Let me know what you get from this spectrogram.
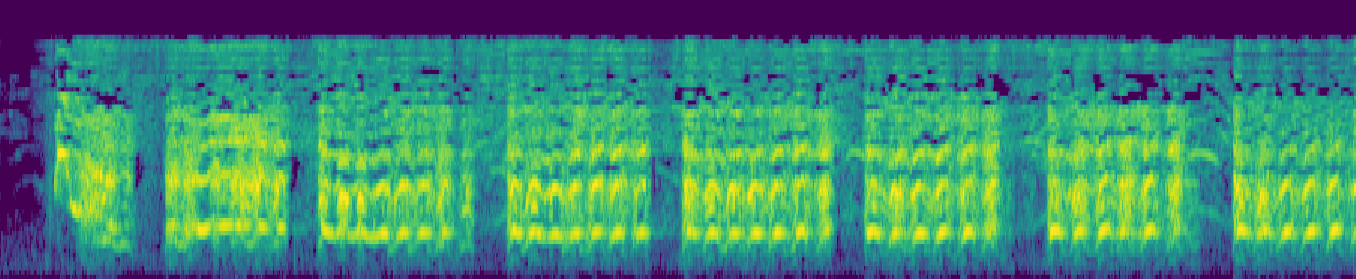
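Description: A dog barks in harsh, wavering bursts, repeated about every second and a half, to drive off a leopard.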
